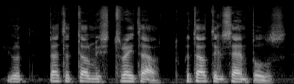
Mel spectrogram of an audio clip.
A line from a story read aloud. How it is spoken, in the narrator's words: she begged, still more timidly and scarcely audibly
